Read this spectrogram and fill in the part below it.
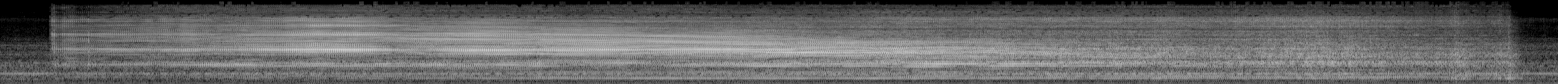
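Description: A wood lathe hollowing out a bowl blank, the gouge cutting a steady, loud hiss that rises and dips slightly over a continuous run without talk.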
